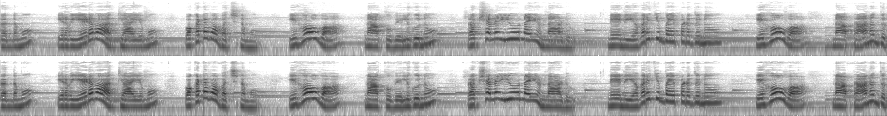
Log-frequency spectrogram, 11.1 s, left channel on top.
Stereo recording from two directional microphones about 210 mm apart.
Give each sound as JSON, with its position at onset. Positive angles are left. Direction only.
{"t": 0.0, "sound": "speech", "side_deg": -30}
